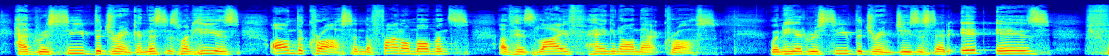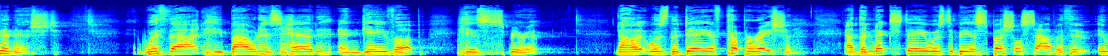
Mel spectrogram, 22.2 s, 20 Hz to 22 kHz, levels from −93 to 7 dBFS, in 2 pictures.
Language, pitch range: English, 165-195 Hz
